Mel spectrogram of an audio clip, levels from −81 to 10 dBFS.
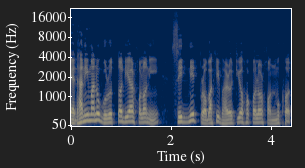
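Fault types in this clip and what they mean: No faults found in this audio.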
